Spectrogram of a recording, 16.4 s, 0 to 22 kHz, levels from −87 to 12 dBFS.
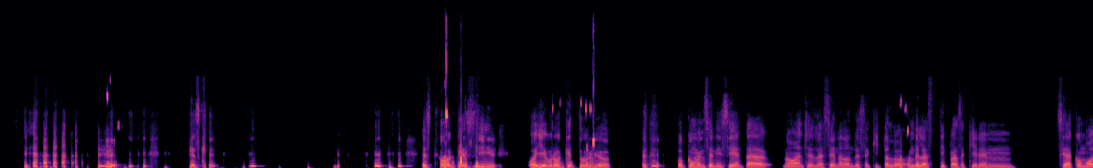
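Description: Speech with four bursts of DAB burbling, at 1.59 to 1.79 s, 6.64 to 7.16 s, 8.28 to 8.91 s and 13.49 to 13.79 s, each bringing short blips of noise in single sub-bands over the voice. Weak reception lets bit errors of around a percent or less slip past error correction into the MP2 data, so corrupted scale factors make single sub-bands jump in level for up to a frame. A spectrogram shows scattered bright rectangular tiles in narrow bands.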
